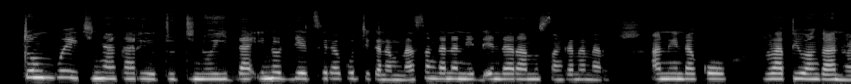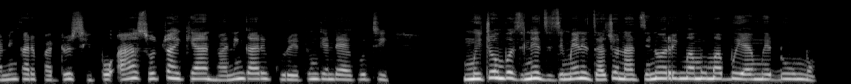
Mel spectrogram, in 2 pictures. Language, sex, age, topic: Ndau, female, 18-24, health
